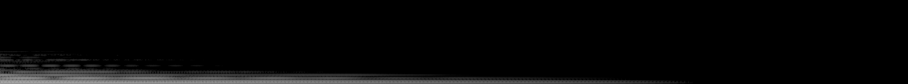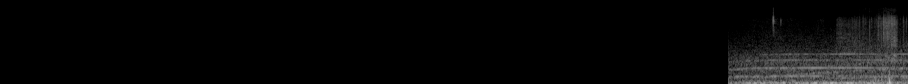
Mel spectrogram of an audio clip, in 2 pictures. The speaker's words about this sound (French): Ah, puis on va laisser passer les sirènes des pompiers alors. On est mercredi, premier mercredi du mois.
